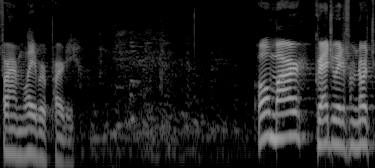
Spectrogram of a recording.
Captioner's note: audience laughing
